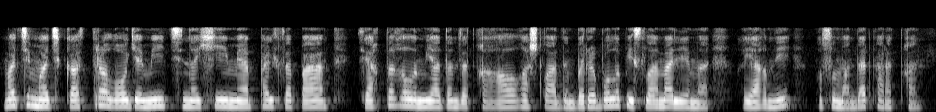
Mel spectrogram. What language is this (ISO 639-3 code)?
kaz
